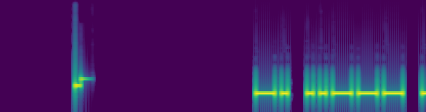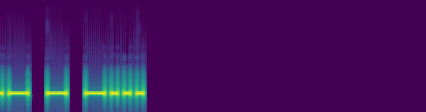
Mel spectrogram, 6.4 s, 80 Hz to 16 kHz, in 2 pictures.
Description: Morse code, heard as a keyed tone, about 25 wpm, 700 Hz. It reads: N2ATB
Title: Call Signs - 25wpm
